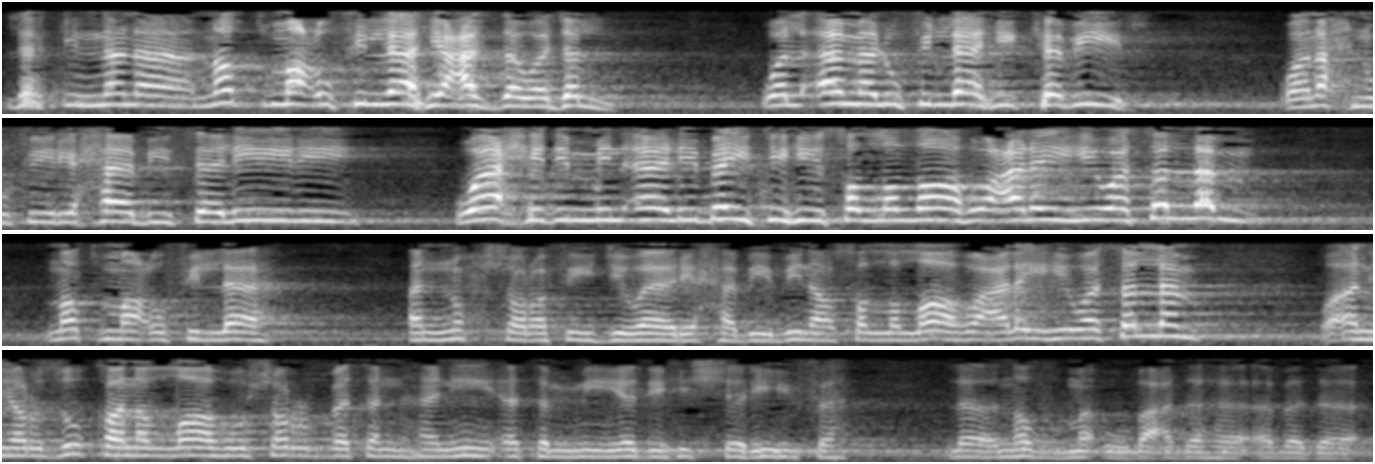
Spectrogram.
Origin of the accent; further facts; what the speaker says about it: Egypt; إننا نحب بلدنا مصر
